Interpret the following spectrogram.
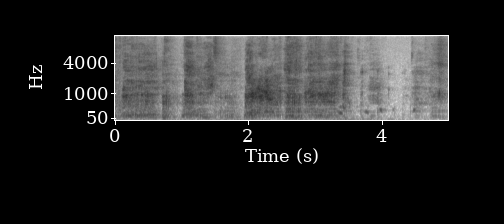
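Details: Blue Staffordshire Bull Terrier playing with a toy, giving rough, rumbling growls in bursts of about a second, separated by short pauses, with scuffling noises near the end.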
